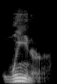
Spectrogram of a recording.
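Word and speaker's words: Wiener: Now, his name is Scott Weiner. Yes, he pronounces it Weini. I know what to tell you. It's just how he does it.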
